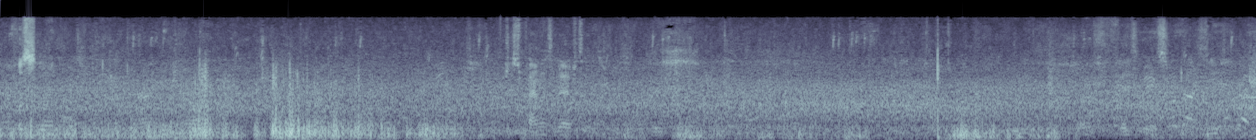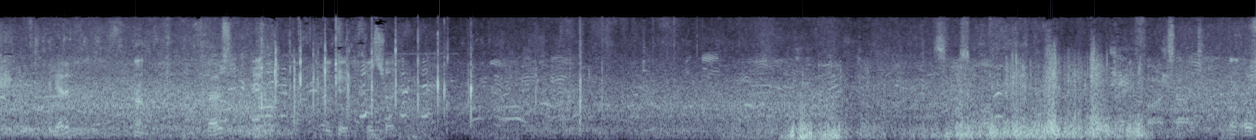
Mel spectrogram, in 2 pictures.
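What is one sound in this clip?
Spectators chatter and call out at a distance outdoors.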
